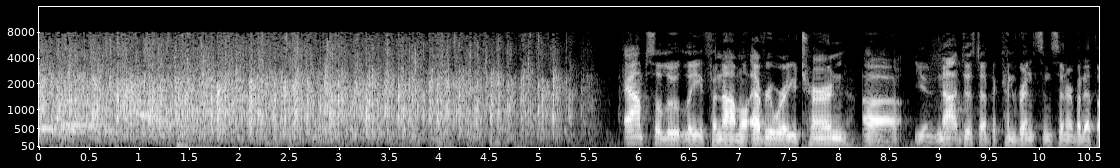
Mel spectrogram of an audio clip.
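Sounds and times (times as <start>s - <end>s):
audience applause for conference volunteers: 0.0s - 5.6s
speech: 5.9s - 10.5s.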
